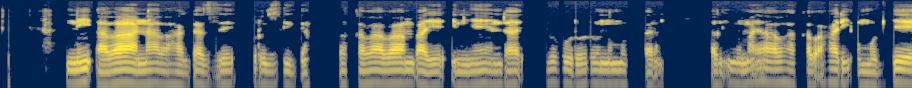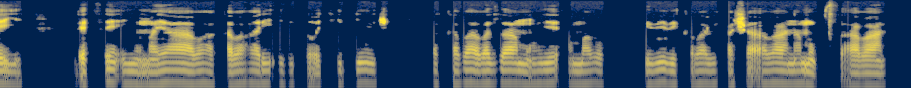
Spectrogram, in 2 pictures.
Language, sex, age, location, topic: Kinyarwanda, male, 18-24, Nyagatare, health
